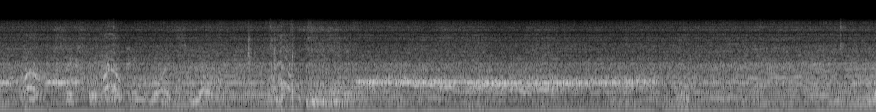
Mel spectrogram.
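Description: A car engine hums steadily as it drives.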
